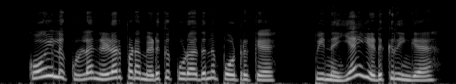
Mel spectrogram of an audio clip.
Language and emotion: Tamil, disgusted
